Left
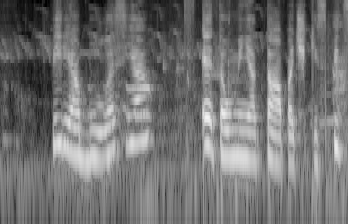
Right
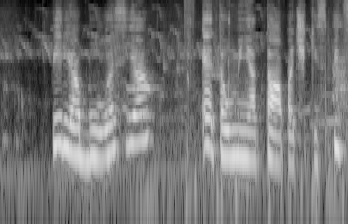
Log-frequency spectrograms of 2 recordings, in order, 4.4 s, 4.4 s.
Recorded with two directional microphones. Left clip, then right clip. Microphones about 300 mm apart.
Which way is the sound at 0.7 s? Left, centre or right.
Centre.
